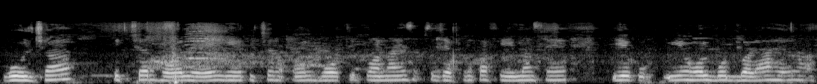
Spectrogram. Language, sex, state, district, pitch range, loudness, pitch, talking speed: Hindi, male, Rajasthan, Jaipur, 190-205 Hz, -17 LUFS, 195 Hz, 155 wpm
